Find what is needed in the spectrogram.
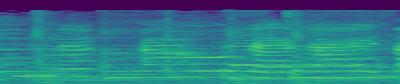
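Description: A woman singing a Thai-language song over an instrumental backing, her voice high with vibrato and sliding pitch.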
